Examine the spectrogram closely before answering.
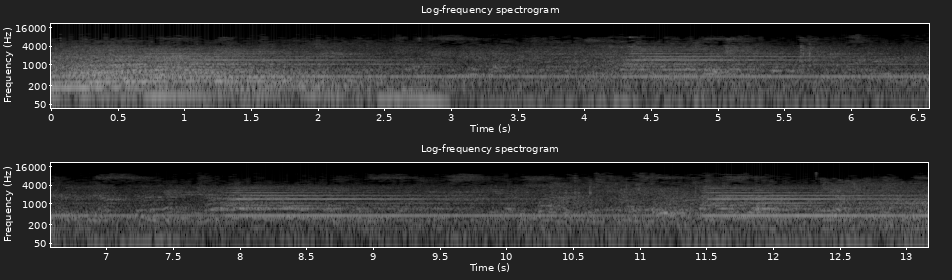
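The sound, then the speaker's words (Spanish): Church bells ring without pause, their sustained, overlapping metallic tones steady and fairly loud throughout, with a low rumble underneath at the start. “qué lindo el sonido de las campanas de la iglesia, me dan ganas de ir a rezar”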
